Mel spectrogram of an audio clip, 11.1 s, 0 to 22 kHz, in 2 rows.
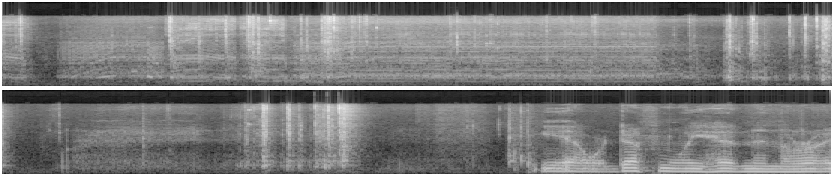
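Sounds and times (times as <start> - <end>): cassette recorder whirring hum: 0.0 - 6.0.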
